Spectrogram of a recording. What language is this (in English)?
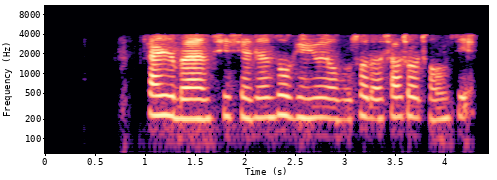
Chinese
